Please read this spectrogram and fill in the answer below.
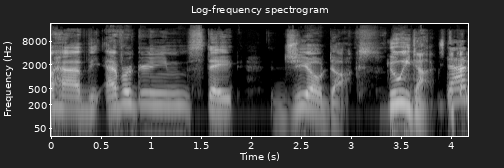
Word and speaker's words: geoduck: Gooey ducks. That It's is pronounced Gooey pronounced ducks.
